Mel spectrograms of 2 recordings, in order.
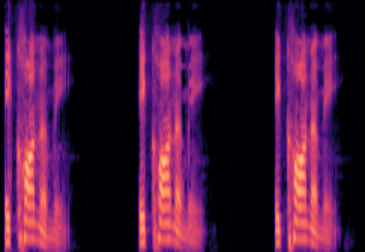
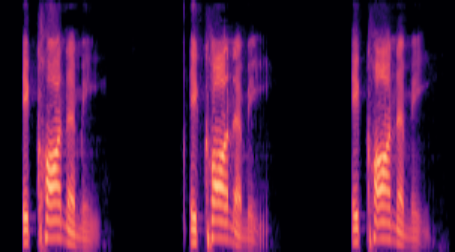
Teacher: In this representation, you find that the apostrophe, the stress mark, is over the second syllable. So therefore, the second syllable, ka, is now the accented syllable.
